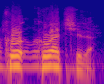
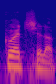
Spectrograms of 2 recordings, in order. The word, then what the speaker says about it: Coachella: Celui-là, j'ai toujours un peu de peine à le prononcer. Rock in Rio et Coachella. Faut le refaire. Non, Coachella. Coachella, pardon.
